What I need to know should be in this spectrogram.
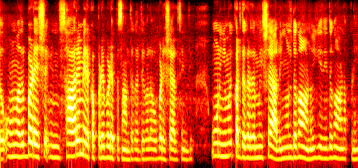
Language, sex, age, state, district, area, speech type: Dogri, female, 45-60, Jammu and Kashmir, Samba, rural, spontaneous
